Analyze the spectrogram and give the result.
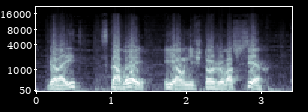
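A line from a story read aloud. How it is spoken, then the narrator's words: Furious roar. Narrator (Russian): взревел Желиман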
